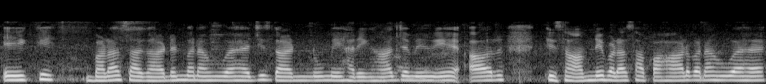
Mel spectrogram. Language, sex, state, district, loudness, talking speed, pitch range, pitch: Hindi, female, West Bengal, Purulia, -13 LUFS, 195 wpm, 185-200 Hz, 190 Hz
